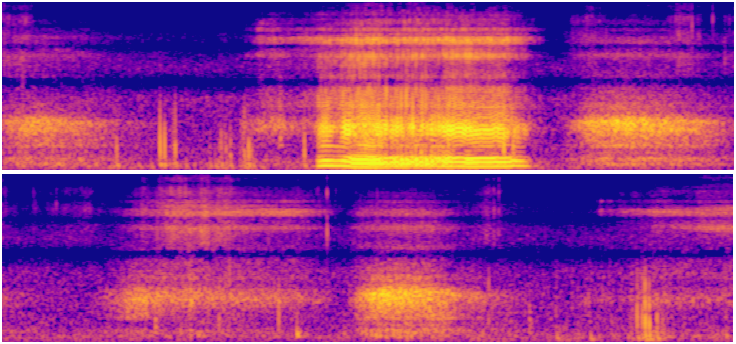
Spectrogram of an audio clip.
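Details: Person snoring: one loud, rattling snore, then softer noisy breaths at a slow, irregular pace, with background hum.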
